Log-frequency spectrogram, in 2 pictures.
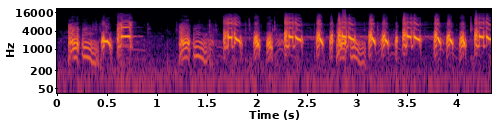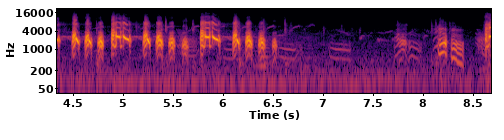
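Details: Grey francolin (grey partridge), tagged as a female call used as a hunting sound, giving loud, harsh, grating notes in rapid bursts of several per second, running about six seconds with a brief pause before resuming.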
